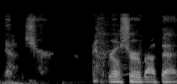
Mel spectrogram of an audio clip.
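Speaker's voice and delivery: soft, unvoiced taunting whisper.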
